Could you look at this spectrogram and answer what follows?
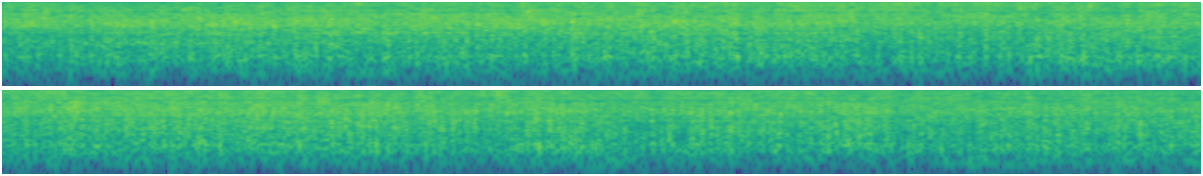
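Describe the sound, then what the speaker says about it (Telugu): Heavy rain pours down in Hyderabad as a dense, steady hiss of broadband noise, loud and unbroken throughout, with no voices and no distinct drops standing out. "హైదరాబాద్లో వర్షం భారీగా కొడుతుంది"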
